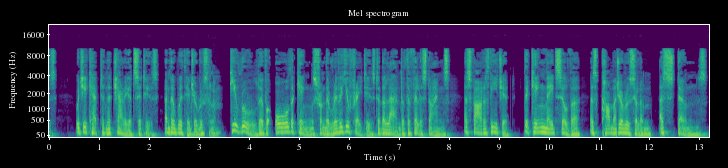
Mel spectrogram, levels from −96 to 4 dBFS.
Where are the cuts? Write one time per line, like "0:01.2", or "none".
0:02.4
0:02.8
0:03.5
0:08.8
0:09.4
0:11.4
